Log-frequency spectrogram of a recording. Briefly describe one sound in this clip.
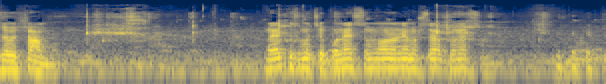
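A spoon scrapes against a clay dish.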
